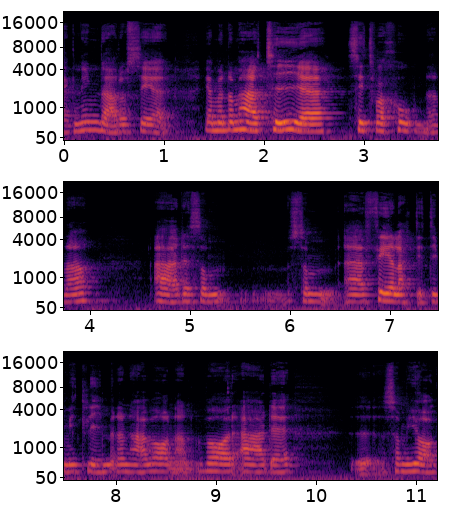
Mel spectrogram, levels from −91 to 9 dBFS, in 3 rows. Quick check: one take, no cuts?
yes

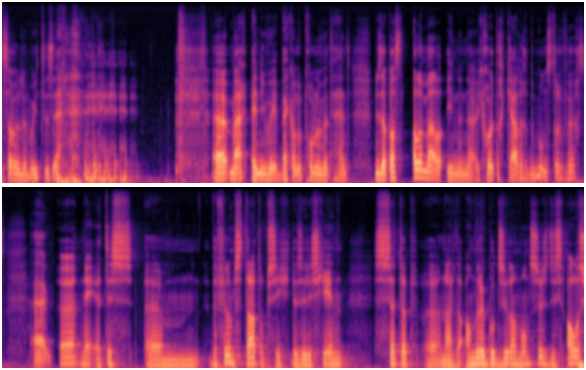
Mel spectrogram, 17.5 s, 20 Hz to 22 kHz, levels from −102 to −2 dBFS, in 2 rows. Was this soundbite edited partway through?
yes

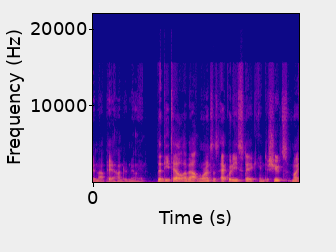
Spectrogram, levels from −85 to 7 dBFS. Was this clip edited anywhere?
yes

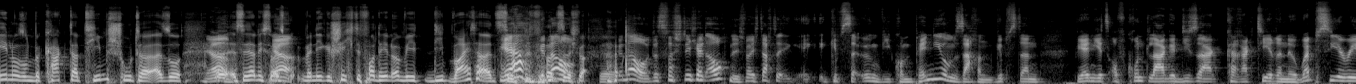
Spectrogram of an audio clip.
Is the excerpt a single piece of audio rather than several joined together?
yes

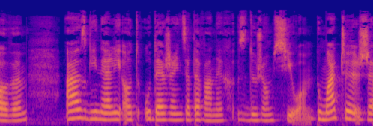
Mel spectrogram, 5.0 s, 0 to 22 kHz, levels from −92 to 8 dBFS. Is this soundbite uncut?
yes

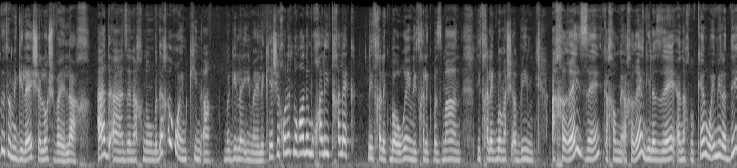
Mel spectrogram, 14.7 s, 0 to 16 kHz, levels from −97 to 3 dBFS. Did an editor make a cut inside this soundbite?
yes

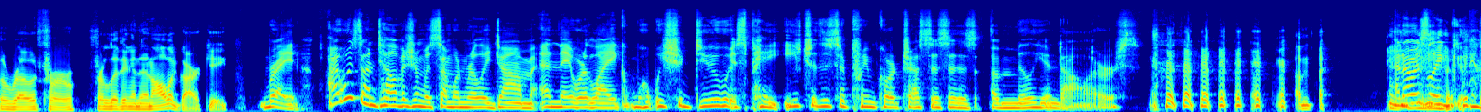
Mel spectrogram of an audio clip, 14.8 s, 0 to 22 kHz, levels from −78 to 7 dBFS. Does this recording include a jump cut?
no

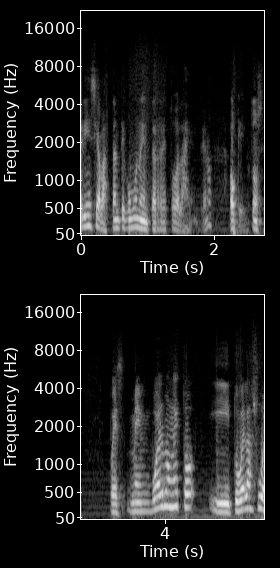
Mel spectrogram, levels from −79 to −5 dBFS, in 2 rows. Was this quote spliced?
no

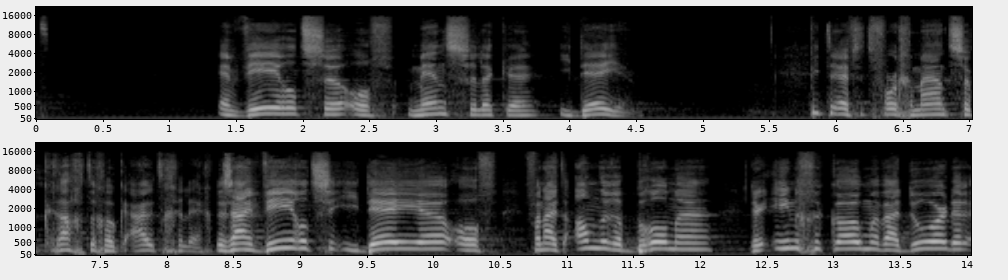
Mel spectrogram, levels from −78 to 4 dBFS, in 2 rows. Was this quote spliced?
yes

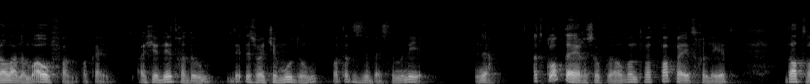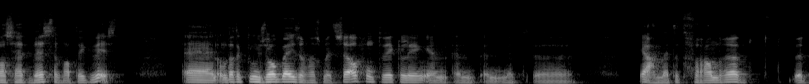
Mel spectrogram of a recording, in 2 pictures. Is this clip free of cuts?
no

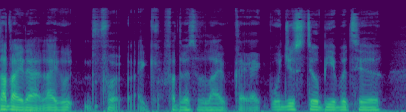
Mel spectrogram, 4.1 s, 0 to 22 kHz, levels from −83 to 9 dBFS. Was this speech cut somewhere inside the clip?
no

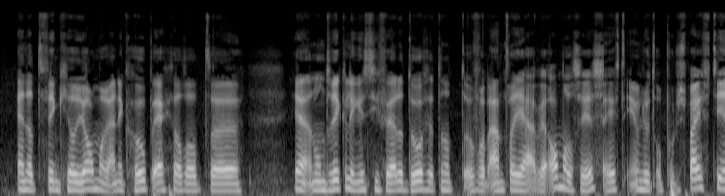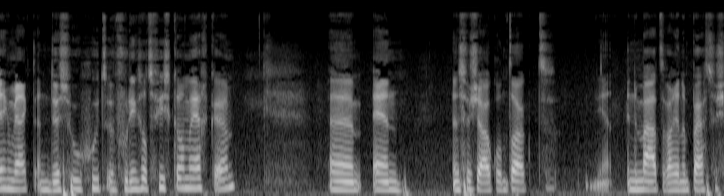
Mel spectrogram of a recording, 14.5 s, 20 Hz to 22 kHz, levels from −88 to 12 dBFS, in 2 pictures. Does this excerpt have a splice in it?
yes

